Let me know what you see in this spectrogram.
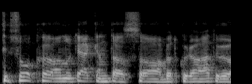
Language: Lithuanian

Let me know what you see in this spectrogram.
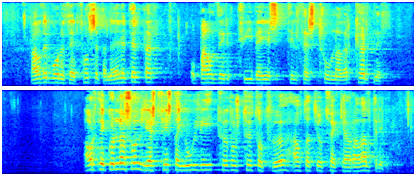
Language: Icelandic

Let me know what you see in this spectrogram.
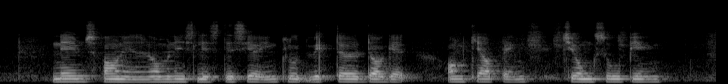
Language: English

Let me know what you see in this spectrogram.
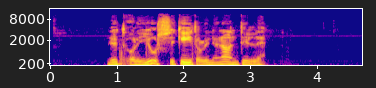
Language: Finnish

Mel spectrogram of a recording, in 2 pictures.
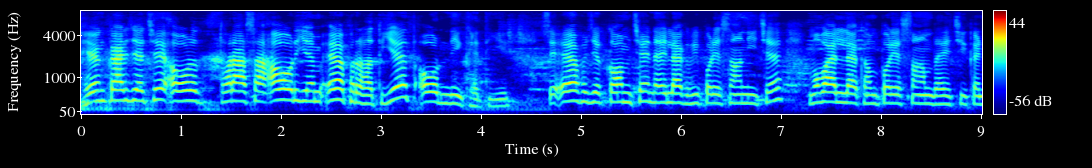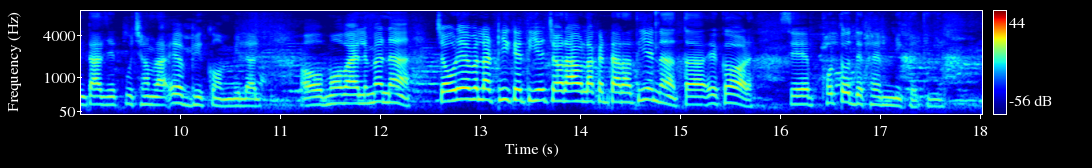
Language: Maithili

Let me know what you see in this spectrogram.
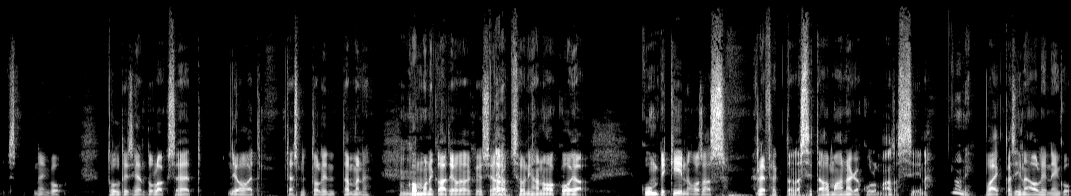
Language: Finnish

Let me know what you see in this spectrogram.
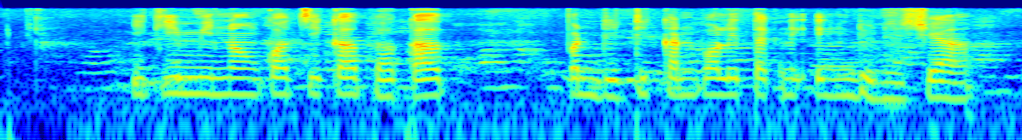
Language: Javanese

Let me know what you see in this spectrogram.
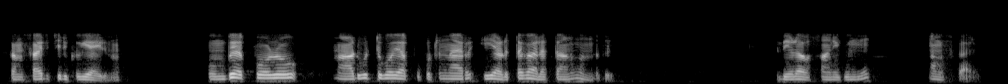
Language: Malayalam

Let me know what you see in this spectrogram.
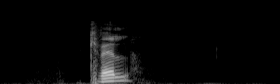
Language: Swedish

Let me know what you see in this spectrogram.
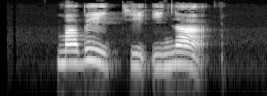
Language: Sakizaya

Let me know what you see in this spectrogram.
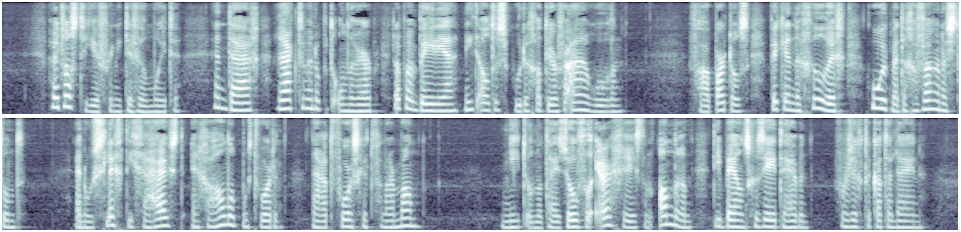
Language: Dutch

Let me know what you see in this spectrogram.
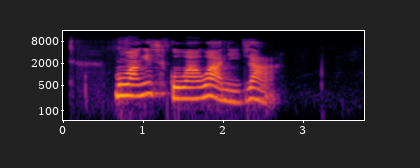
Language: Sakizaya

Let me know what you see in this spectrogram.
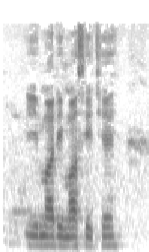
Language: Goaria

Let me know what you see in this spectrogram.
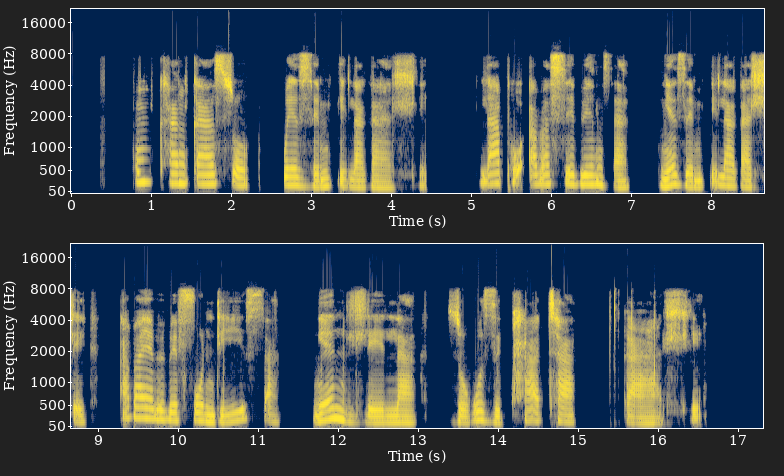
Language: North Ndebele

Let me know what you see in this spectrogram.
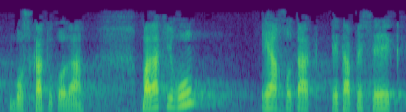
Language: Basque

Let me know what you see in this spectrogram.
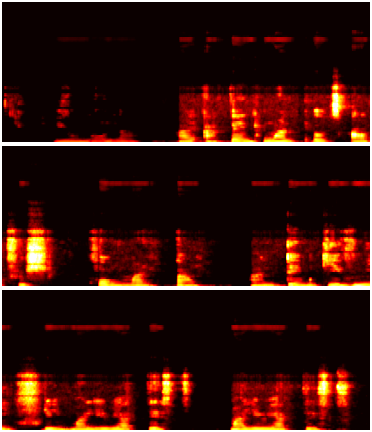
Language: Nigerian Pidgin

